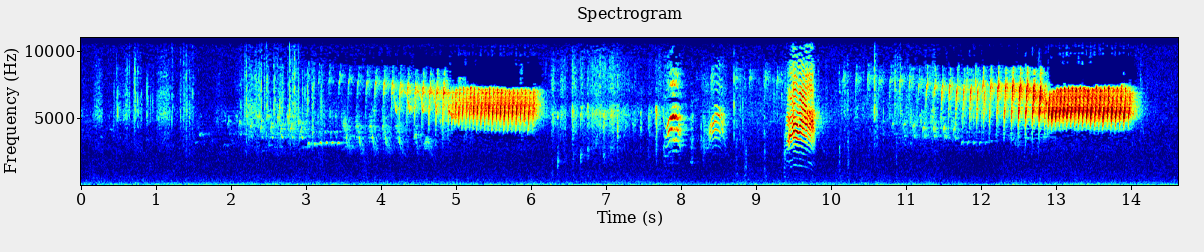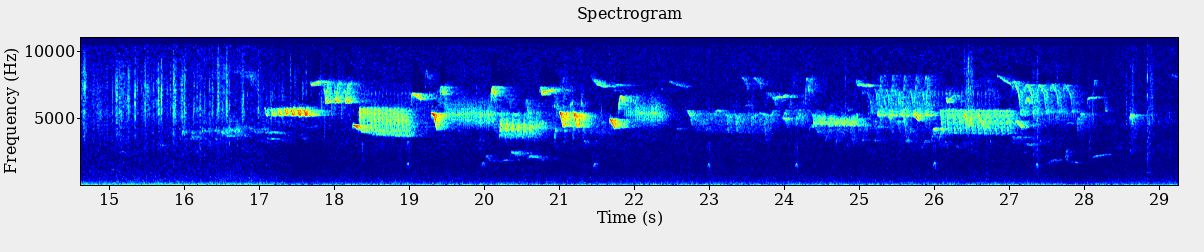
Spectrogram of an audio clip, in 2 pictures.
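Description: Wild woodland birds singing: two loud high trills about five and twelve seconds in, with quick whistled sweeps between them and later a run of short, high, separate notes. A steady low rumble runs underneath.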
